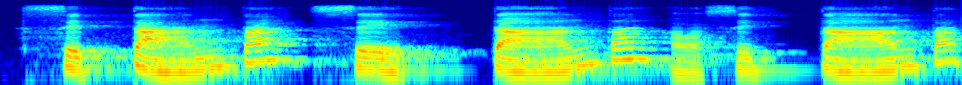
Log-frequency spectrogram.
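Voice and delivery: setanta very slow with wide open a. Shown as a demonstration. Teacher stretches the open a in setanta. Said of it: "tem que abrir bem pra sair o A".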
